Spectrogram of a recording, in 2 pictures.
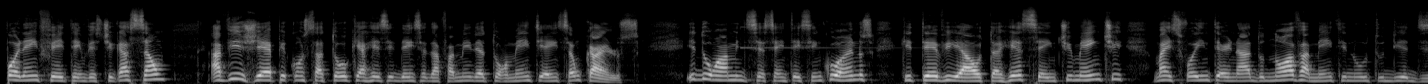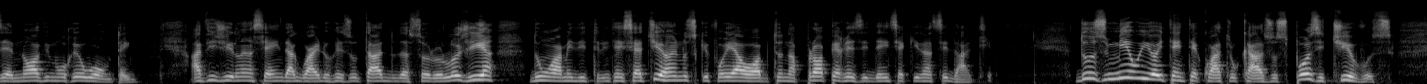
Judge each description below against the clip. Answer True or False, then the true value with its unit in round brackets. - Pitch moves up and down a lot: False (3.6 semitones)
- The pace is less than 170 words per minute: True (140 wpm)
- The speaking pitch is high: False (175 Hz)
